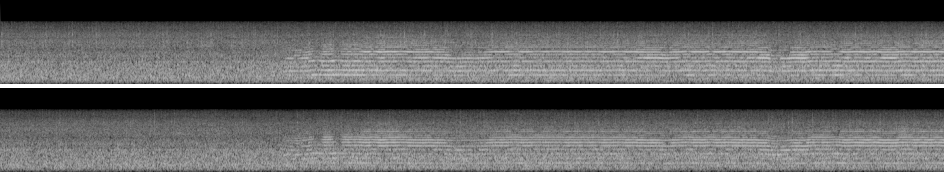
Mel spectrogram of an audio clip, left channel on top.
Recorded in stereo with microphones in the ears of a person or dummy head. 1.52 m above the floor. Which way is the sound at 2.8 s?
25° left (ahead or behind).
